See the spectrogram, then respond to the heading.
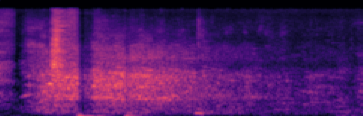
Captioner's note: laughter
